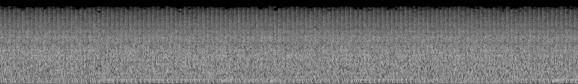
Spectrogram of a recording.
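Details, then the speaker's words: Honda K-series engine stone cold just after fixing a cold-start rattle, no idle air control valve fitted so slightly hard to start: steady, fast cold idle with an even beat and no rattle, running perfectly. "it runs perfect it's a little hard on startup because obviously no idle air control valve the motor is stone cold"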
